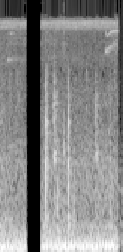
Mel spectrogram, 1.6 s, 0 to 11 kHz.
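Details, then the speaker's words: 2008 Yamaha YDRE G29 electric golf cart after transaxle brake repair and relubrication, driven a few minutes: low rolling rumble and faint high electric tone while stopping, no squeal or grinding; brake noise fixed. "drive the cart around for a few minutes to make sure everything was well lubricated and now you can hear there is no brake noise when stopping"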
